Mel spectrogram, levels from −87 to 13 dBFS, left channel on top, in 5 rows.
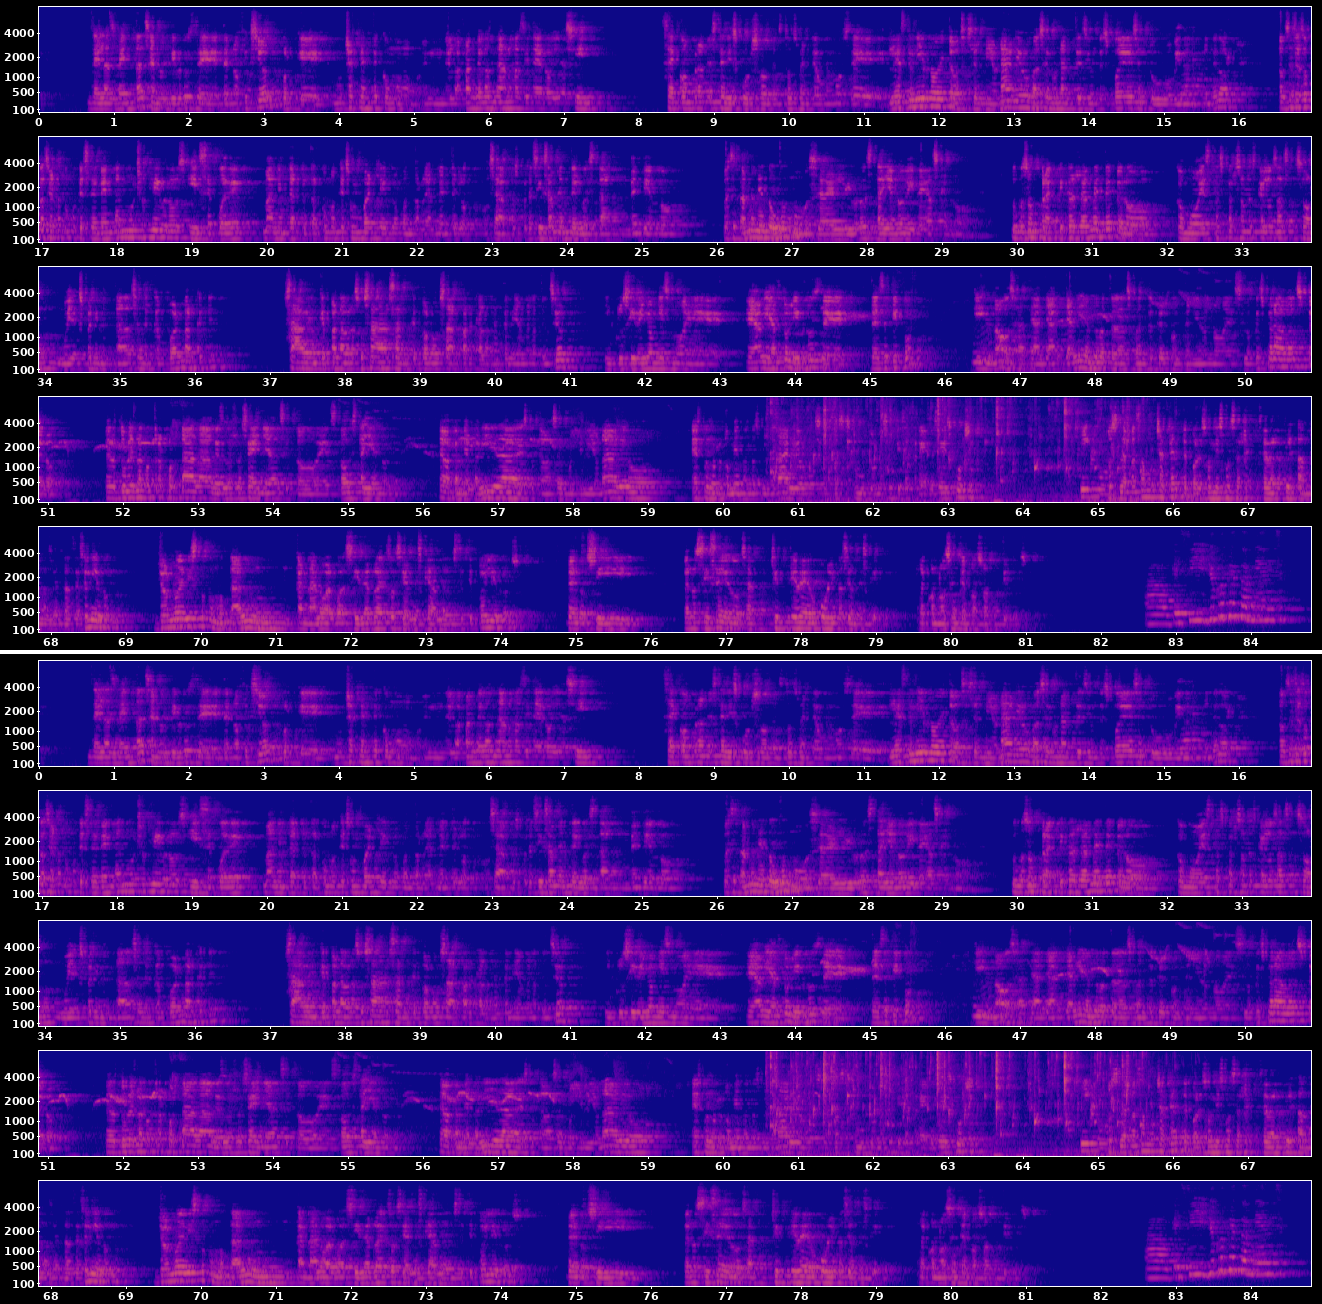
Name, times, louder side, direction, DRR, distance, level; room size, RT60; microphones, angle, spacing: voice 1, 0.6-7.4 8.3-16.1 16.5-19.7 19.9-25.4 26.1-29.4 29.9-31.8 32.1-36.3 37.2-41.0 41.5-43.0 43.3-44.7 45.0-45.6 46.4-51.1 51.8-55.6 56.2-59.1 59.6-63.4 64.8-68.8 69.4-74.2 74.9-75.8 76.4-79.0 79.5-81.0, left 2 dB, 75° left, 0 dB, 3.9 m, -44 dB
voice 2, 15.2-15.7 46.4-46.6 65.0-65.2 74.9-75.2 82.6-84.4, equal, 5° left, -5 dB, 5.1 m, -47 dB
sound 1, 44.2-45.7 46.7-50.6 51.0-53.8 54.8-59.3 60.9-61.3, right 5 dB, 55° right, 2.4 m, -53 dB
Water / Splash splatter, 60.6-66.4, right 7 dB, 75° right, 1.7 m, -44 dB
27.0 x 13.5 x 7.6 m, 1.0 s
head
